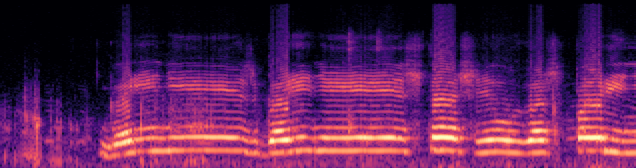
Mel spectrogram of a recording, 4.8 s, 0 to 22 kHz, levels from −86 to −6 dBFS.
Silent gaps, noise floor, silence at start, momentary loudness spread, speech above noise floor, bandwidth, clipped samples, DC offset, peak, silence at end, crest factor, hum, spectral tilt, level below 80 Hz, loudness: none; -36 dBFS; 0.2 s; 9 LU; 22 dB; 10.5 kHz; under 0.1%; under 0.1%; -4 dBFS; 0 s; 10 dB; none; -4.5 dB/octave; -50 dBFS; -14 LUFS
